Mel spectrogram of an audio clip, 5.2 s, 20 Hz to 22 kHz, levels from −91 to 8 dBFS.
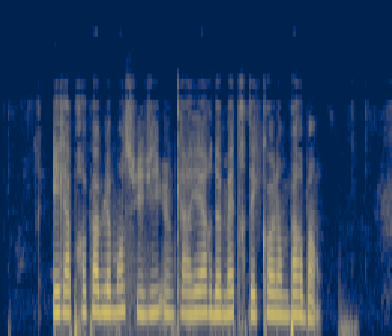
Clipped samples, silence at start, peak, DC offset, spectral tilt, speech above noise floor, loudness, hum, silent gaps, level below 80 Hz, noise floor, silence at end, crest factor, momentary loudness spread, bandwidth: under 0.1%; 0.7 s; -2 dBFS; under 0.1%; -6.5 dB/octave; 42 dB; -18 LUFS; none; none; -44 dBFS; -59 dBFS; 0.65 s; 16 dB; 6 LU; 9.4 kHz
